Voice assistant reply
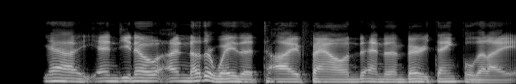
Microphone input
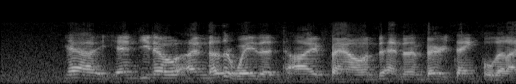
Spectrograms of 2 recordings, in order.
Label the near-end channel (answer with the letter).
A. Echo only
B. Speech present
A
